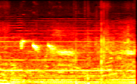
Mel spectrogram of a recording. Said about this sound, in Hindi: और आप लोगों को कौवा का आवाज़ तो सुनाई दे ही रहा होगा।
